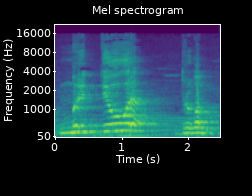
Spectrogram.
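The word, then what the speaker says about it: मृत्युर्ध्रुवम्: यदि आप यहां पर नहीं तोड़ना चाहते हो तो आप क्या बोल सकते हो, मृत्युर ध्रुवम, र का आधा उच्चारण आप कर सकते हो।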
